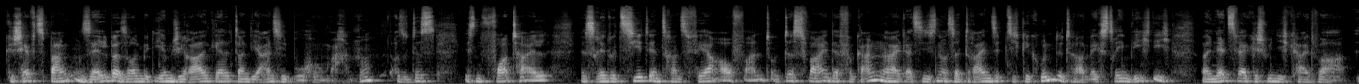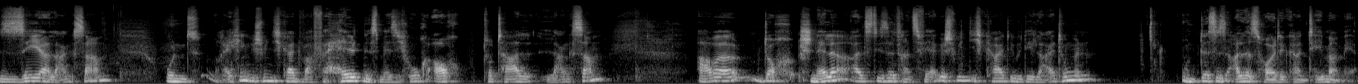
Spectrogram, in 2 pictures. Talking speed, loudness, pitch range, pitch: 140 wpm, -24 LUFS, 125-155 Hz, 140 Hz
